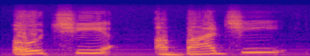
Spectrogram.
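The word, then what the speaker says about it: Ochai Agbaji: I'll probably butcher this one, but Ochi Agbaji. – Oh, you got it.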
